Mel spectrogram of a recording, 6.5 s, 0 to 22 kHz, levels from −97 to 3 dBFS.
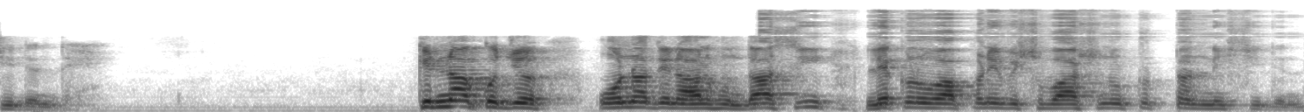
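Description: Speech; from 3.80 s to the end, sample-and-hold upsampling from 12 kHz to 48 kHz repeats samples unsmoothed, so imaging adds a metallic fizz at 6 to 12 kHz, about 17 dB down.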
